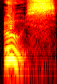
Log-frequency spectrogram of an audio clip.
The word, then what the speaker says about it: Osu: thank you whose whose ruse is spelt OSU not spelled how it sounds but if you are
